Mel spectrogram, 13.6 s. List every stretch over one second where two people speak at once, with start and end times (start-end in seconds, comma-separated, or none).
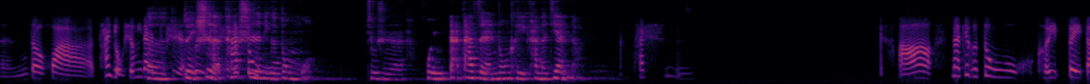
1.8-3.6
